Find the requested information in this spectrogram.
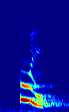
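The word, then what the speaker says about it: school: आपको राइट करने हैं स्कूल स्कूल कैसे लिखते हैं जैसे स की आवाज स की साउंड होती है तो सिंपली स क की सी एच है लेकिन हमें जो भी वर्ड्स होगा उसको हिंदी में बोल के देखना है जैसे हम लिखते हैं ऐसे स्कूल ठीक है तो हमें साउंड के साथ जाना है ना कि जो वर्ड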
